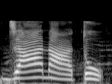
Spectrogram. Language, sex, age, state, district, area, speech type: Sanskrit, female, 18-30, Karnataka, Uttara Kannada, rural, read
